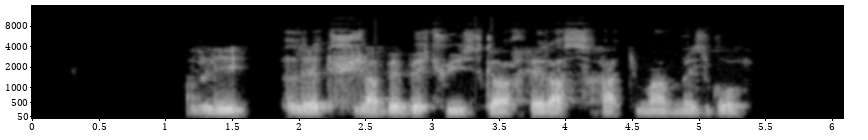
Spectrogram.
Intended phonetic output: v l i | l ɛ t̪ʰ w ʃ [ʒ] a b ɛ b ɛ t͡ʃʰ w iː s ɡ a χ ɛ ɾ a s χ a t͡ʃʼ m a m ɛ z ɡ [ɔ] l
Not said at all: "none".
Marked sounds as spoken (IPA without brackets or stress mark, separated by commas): ʒ, ɔ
